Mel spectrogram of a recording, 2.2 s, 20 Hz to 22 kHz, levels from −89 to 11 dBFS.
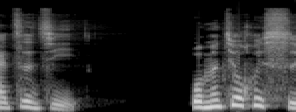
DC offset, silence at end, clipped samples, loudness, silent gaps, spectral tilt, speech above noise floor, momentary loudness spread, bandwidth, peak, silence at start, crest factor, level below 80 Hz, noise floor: under 0.1%; 0 s; under 0.1%; -14 LUFS; 1.19-1.23 s, 1.32-1.37 s; -5.5 dB/octave; 61 dB; 12 LU; 16.5 kHz; 0 dBFS; 0 s; 16 dB; -68 dBFS; -74 dBFS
